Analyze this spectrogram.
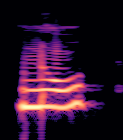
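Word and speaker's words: Knoop: the indentation is made loop and vickers micro indentation hardness tests two other hardness testing techniques are nope pronounced and vickers sometimes also called diamond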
